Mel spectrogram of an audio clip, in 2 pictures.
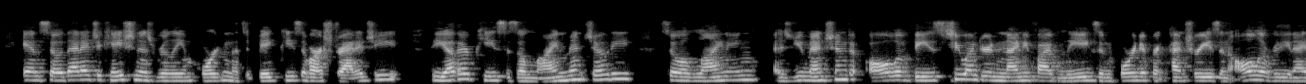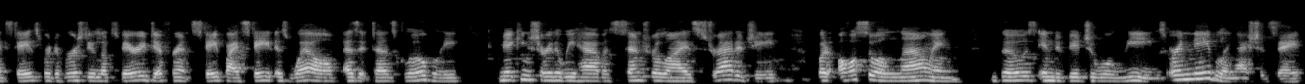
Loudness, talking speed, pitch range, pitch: -19 LUFS, 170 wpm, 165-195 Hz, 175 Hz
